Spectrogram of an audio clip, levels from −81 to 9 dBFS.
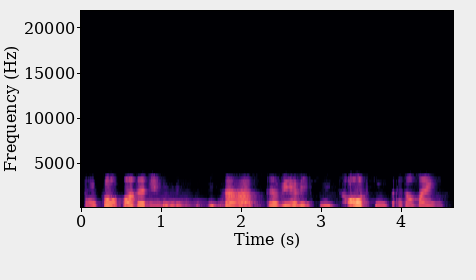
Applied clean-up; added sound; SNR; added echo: neural mask model DeepFilterNet 3.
